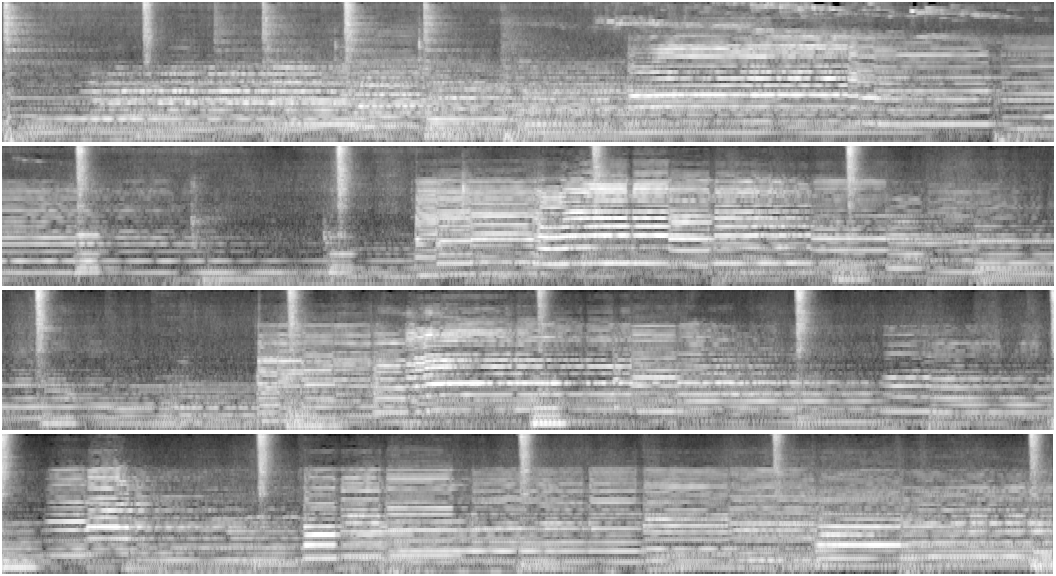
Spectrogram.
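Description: Live jazz big band playing: a saxophone and trumpet section carrying the melody in quick rising runs over a drum kit keeping time.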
